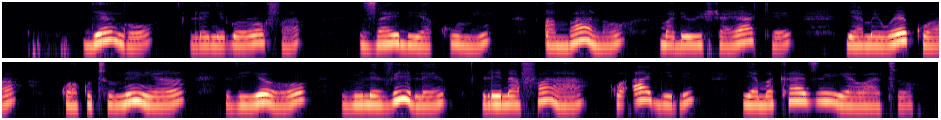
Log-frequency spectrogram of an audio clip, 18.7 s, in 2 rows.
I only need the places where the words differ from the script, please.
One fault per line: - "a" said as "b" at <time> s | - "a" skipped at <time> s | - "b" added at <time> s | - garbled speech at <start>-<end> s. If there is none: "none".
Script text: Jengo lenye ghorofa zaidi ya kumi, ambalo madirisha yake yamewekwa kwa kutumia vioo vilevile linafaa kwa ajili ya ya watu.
- "makazi" added at 16.9 s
